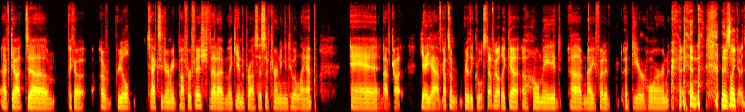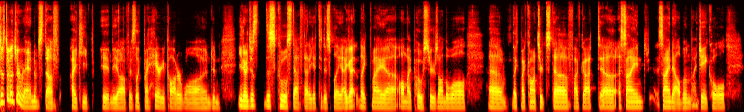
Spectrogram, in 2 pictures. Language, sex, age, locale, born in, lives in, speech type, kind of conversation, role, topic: English, male, 25-29, en-CA, Canada, Canada, conversation, unstructured, none, How do you refresh a tired room on a budget?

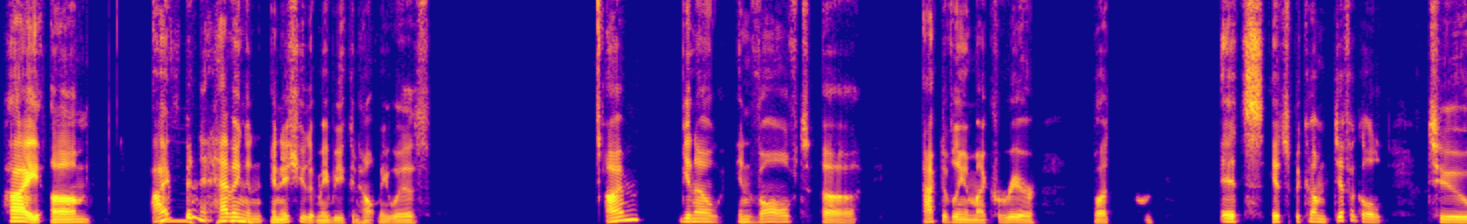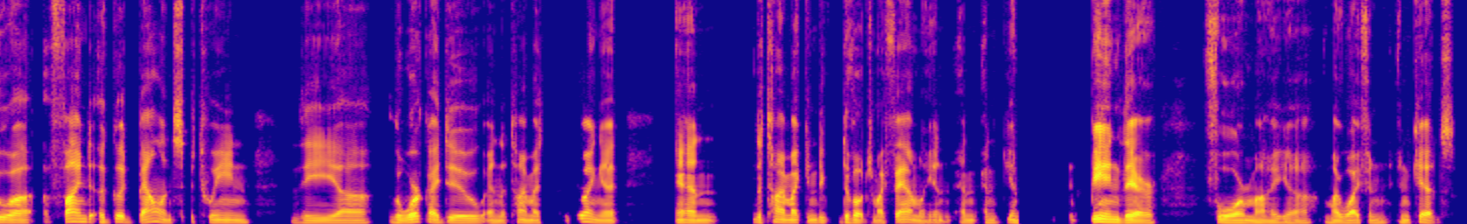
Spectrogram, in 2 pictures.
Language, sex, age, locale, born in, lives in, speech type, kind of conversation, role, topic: English, male, 55-59, en-US, United States, United States, conversation, advice, user, How can I better balance my work hours with family time?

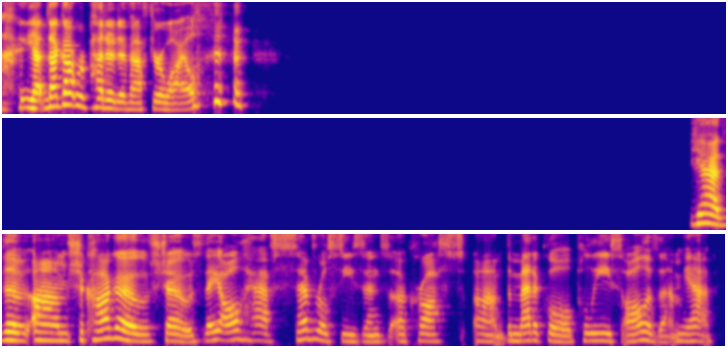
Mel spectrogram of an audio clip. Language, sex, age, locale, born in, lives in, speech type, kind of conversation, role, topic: English, female, 30-34, en-US, United States, United States, conversation, podcast, guest, Why do some TV shows keep us watching episode after episode?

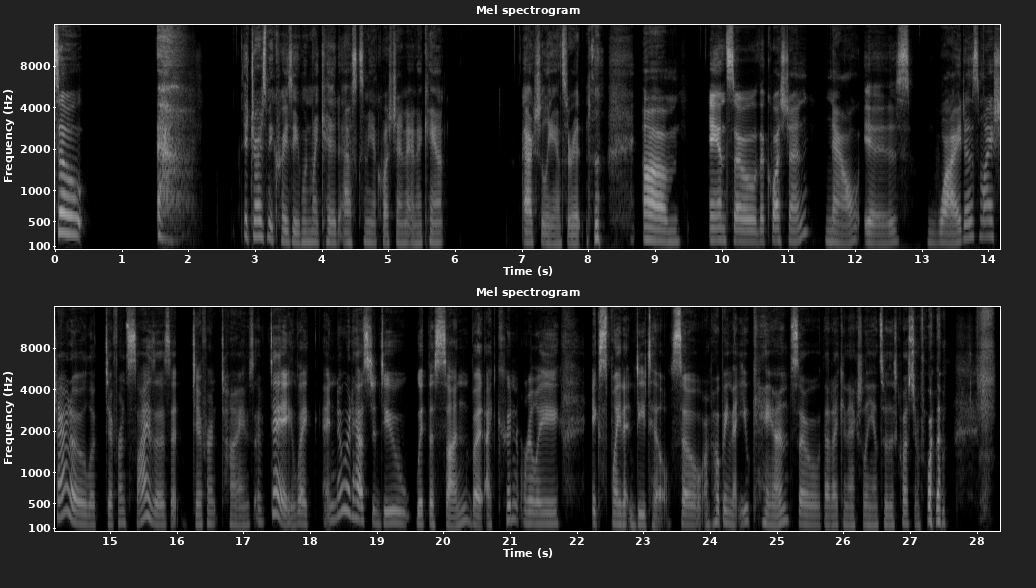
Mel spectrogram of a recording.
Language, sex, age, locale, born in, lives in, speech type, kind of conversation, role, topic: English, female, 50-54, en-US, United States, United States, read, expert-assistant, asker, Why do our shadows change size during the day?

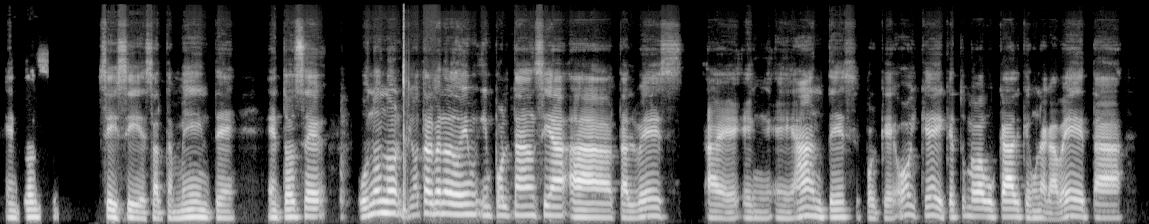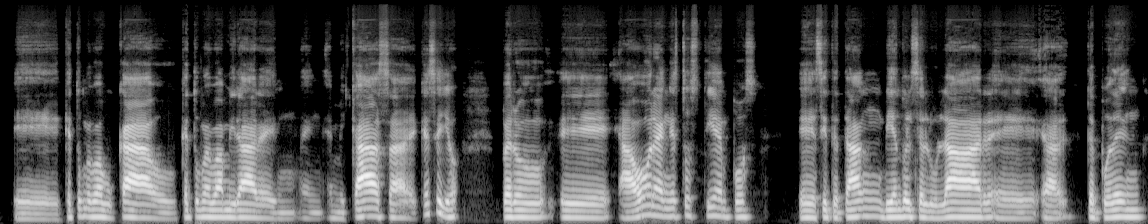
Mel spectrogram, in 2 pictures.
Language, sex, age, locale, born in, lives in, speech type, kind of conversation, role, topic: Spanish, male, 55-59, es-DO, Dominican Republic, United States, conversation, unstructured, none, ¿Cómo te sientes cuando alguien invade tu privacidad?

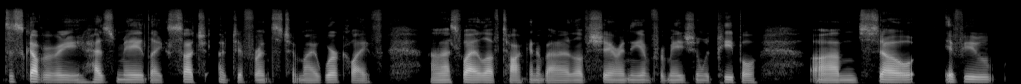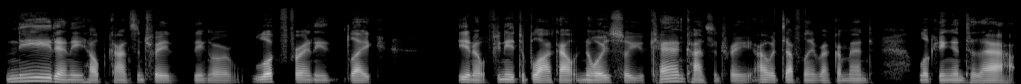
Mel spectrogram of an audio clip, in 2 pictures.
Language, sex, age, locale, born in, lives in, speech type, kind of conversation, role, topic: English, female, 55-59, en-US, United States, United States, conversation, unstructured, none, How does music affect your mood and motivation?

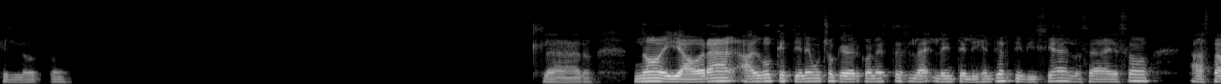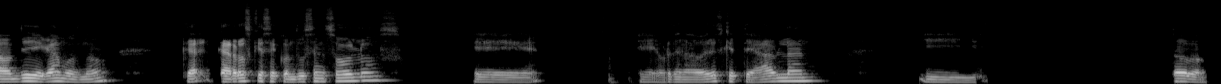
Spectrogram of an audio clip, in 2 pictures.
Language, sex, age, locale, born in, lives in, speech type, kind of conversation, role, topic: Spanish, male, 35-39, es-US, United States, Spain, conversation, unstructured, none, ¿Qué invento científico te parece el más útil?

